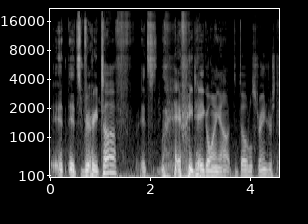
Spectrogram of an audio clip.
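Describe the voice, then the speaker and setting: A man's voice: mid-range voice, animated, measured pace, mellow. A man vlogging, telling a personal story in a loose, rambling way, full of restarts and side notes. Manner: rambling, with frequent restarts and asides. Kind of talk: casual storytelling monologue.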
